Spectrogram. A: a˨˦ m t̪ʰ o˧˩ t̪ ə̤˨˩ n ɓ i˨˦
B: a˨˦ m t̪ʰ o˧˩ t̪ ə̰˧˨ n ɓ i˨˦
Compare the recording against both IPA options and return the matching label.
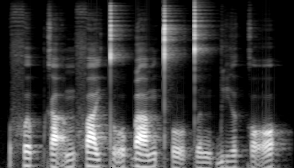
A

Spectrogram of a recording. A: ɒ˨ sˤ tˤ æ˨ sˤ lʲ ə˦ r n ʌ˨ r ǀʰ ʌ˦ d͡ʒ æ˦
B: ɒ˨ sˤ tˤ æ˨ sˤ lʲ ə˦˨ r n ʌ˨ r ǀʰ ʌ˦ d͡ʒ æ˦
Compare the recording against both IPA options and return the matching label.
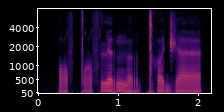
A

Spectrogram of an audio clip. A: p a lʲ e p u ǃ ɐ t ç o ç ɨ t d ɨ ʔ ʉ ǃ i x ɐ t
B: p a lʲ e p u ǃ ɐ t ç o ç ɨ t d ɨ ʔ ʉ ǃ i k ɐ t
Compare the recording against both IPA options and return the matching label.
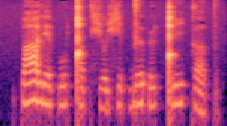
B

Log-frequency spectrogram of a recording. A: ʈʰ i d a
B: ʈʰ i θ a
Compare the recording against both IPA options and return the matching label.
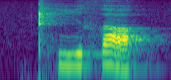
B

